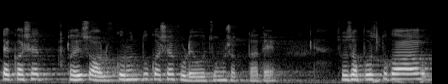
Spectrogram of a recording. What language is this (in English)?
Konkani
